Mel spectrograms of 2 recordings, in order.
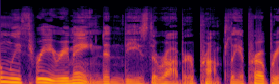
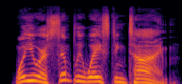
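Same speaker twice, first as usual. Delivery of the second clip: quick retorting tone at much higher pitch; 11 semitones higher than usual. A clerk answers a gunman at the safe, shooting back a reply. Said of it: "the clerk shot back".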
